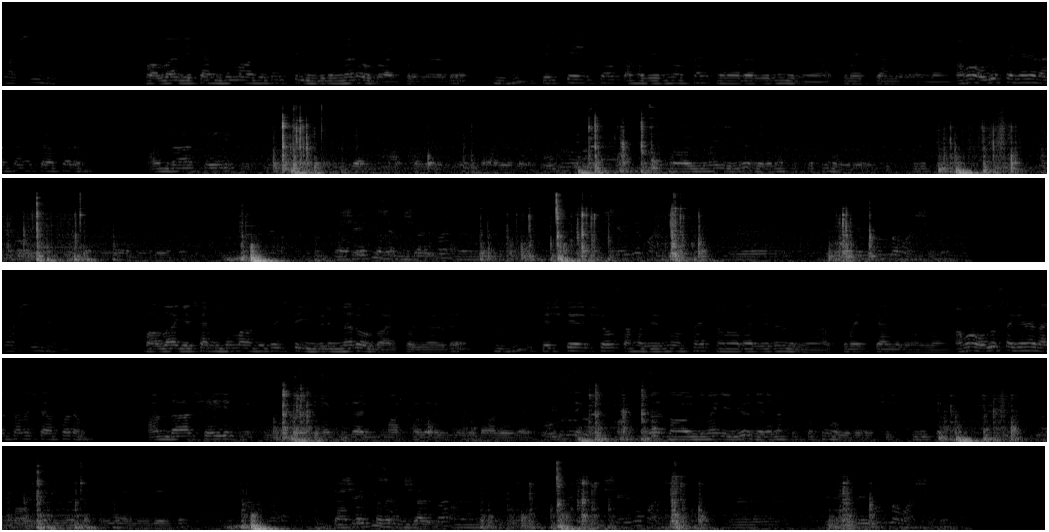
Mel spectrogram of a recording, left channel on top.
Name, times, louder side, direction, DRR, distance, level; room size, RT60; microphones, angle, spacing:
voice 1, 0.0-1.3 4.9-5.2 15.8-16.4 23.3-23.8 24.3-25.4 26.4-28.8 29.0-30.4, equal, 5° left, 0.5 m, -61 dB
voice 2, 1.4-4.7 5.2-11.4 11.9-20.1 20.8-22.8 24.2-26.2, right 1 dB, 45° right, 0.6 m, -57 dB
sound 1, 12.3-30.6, left 3 dB, 85° left, 0.5 m, -45 dB
2.8 x 2.3 x 2.3 m
head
